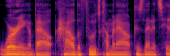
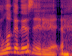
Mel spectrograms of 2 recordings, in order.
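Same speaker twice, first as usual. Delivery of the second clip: high, mocking, ribbing, teasing tone; 7 semitones higher than usual. Retelling what dorm neighbours said about a new tattoo: imitating football players teasing. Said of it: "They're like".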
